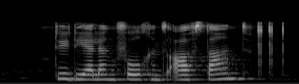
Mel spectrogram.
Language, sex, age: Afrikaans, female, 20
